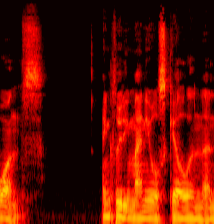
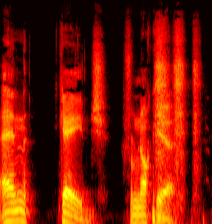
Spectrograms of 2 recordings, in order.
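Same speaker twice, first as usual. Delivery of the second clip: very slow, commanding put-on captain voice. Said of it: "Captain Picard said".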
